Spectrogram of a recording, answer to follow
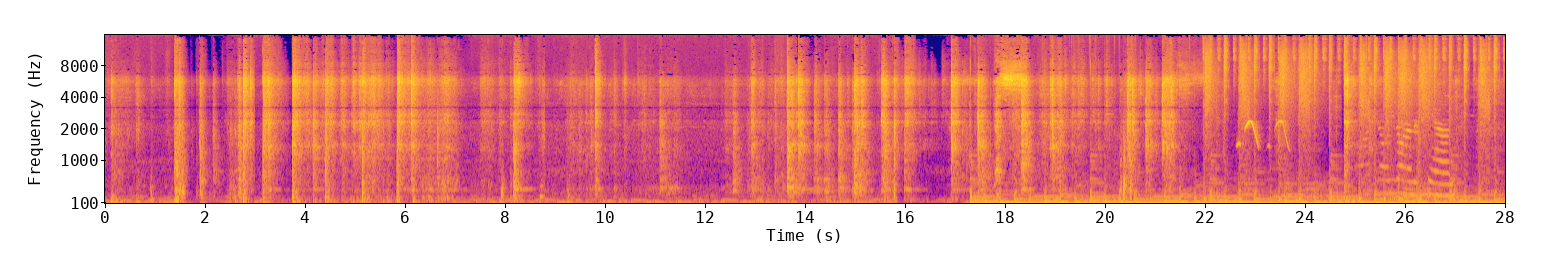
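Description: Irregular knocks and clatter of wooden boards and debris being handled during a tear-out. About two-thirds of the way through, music with a heavy bass beat comes in and takes over, with a voice-like melody joining near the end.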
